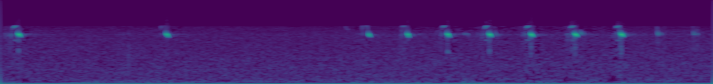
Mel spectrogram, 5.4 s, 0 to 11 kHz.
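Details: Booted eagle in Els Ports Natural Park on 30 June 2021 at 11:01 gives short, high, clear piping notes: two spaced calls, then a quick run of about eight at three per second, over a faint low rumble.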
